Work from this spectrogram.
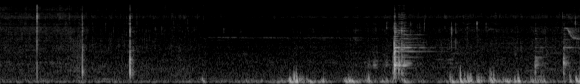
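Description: Rui fish head bhuna curry with green chillies being stirred in a pan: a soft frying hiss with a few sharp scrapes early on, then denser clattering and scraping strokes that grow louder toward the end.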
